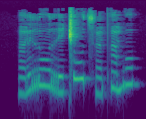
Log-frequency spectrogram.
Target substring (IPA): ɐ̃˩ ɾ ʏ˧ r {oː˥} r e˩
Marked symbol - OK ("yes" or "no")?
no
